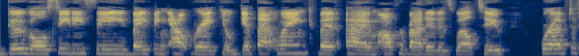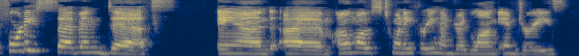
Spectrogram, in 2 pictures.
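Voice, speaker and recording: At a fairly slow pace, a woman with an unremarkable speaking voice talks in a fairly high pitch with ordinary pitch variation. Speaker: youth prevention program coordinator. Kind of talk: virtual meeting presentation. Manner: frequent fillers, um.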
